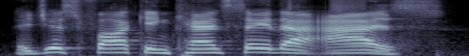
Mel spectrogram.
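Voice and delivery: slow, high Boston accent, dropped R's. Shown as a demonstration. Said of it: "It's fucking Boston, kid".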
